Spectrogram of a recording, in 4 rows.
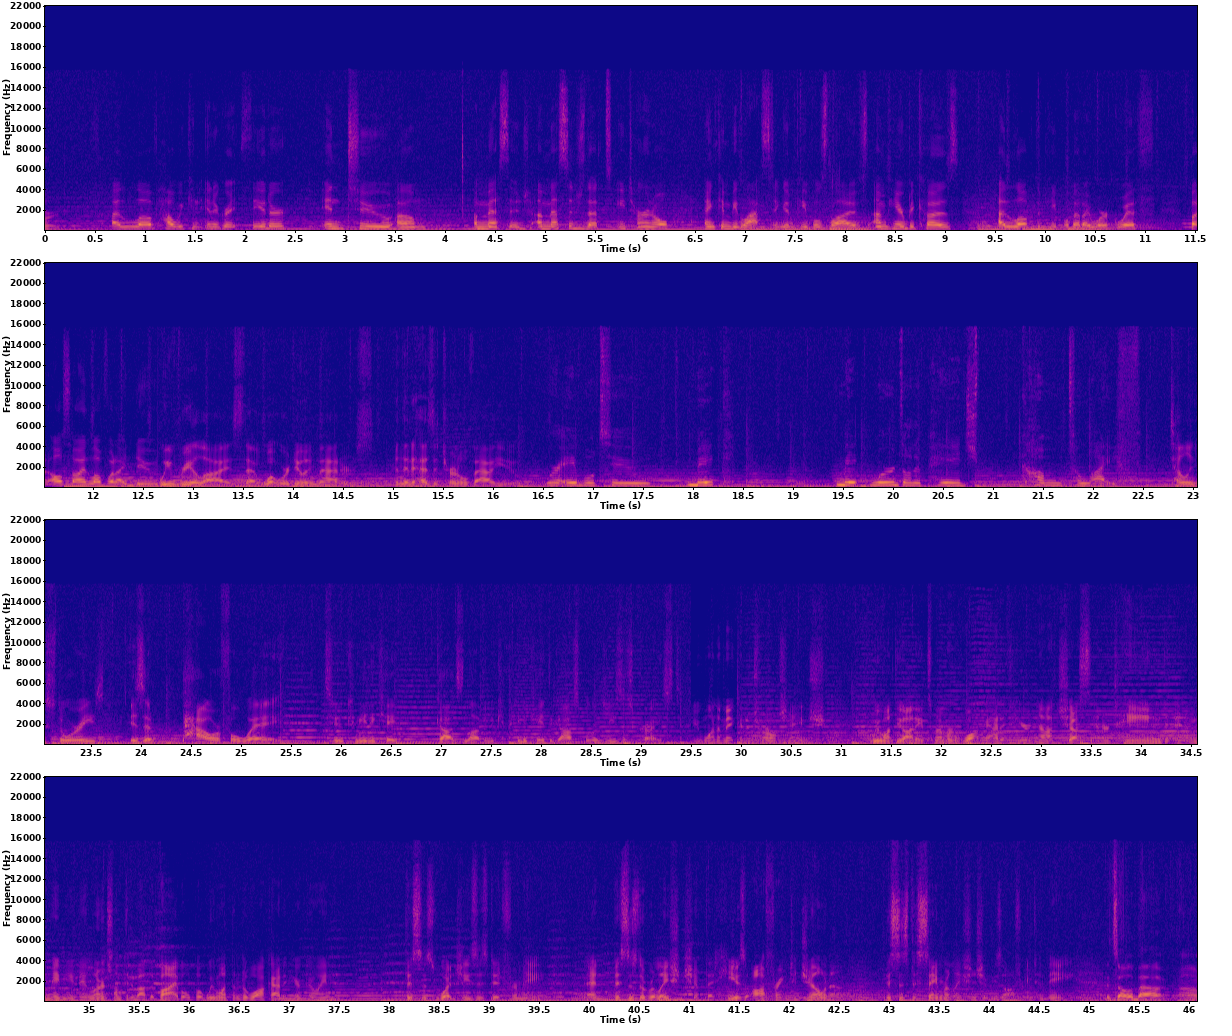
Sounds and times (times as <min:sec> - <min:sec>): Music: 0:00.0 - 0:46.0
Speech: 0:09.6 - 0:18.4, 0:19.4 - 0:37.5, 0:38.2 - 0:46.0.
